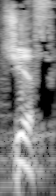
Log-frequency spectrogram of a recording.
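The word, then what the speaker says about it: GIF: we get this Wow it's pronounced jiff it's the kids oh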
